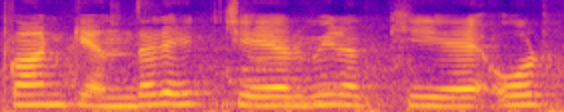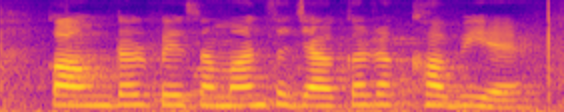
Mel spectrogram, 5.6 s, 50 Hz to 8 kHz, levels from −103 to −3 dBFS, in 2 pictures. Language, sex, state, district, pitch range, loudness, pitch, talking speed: Hindi, female, Uttar Pradesh, Shamli, 240-265 Hz, -18 LUFS, 255 Hz, 180 wpm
